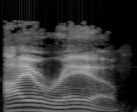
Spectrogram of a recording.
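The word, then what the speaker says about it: Ayoreo: Welcome to the show, and did I butcher the Arroyo people? – Thank you so much for having me, Chris. Yes, you butchered that. – I'm sorry. – But it's all right. – How do you pronounce it? – Iareo.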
